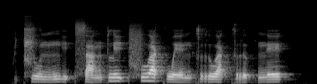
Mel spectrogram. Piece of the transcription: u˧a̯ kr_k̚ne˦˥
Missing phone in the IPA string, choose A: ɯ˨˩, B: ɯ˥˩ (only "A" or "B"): A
